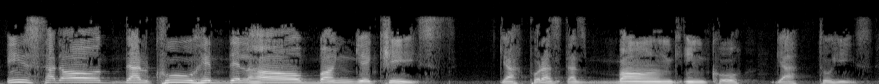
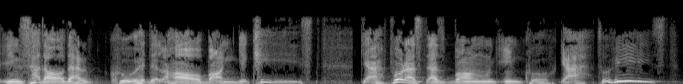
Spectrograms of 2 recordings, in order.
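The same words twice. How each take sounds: First: Slow, drawn-out verse recital, louder; recited Persian poetry, slow and sonorous; poem recitation. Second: Put-on Jafari's Turkish accent. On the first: Shown as a demonstration. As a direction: chant the verse slowly, letting each word ring. Recites Masnavi verse aloud. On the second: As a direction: recite like an elderly Azeri master carried away by the poem. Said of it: "این حالت مرحوم جعفری بود".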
